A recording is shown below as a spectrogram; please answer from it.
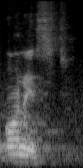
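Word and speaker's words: honest: দি হবে, কারণ কি, কারণ হচ্ছে এই এইচ উচ্চারণ হবে না, সুতরাং এইচ যদি উচ্চারণ না হয় তাহলে সাধারণত এখানে উচ্চারণটা হচ্ছে ও, ও তাহলে কি হবে, অনেস্ট, অনেস্ট কি হবে, অনেস্ট, দি অনেস্ট পার্সন,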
